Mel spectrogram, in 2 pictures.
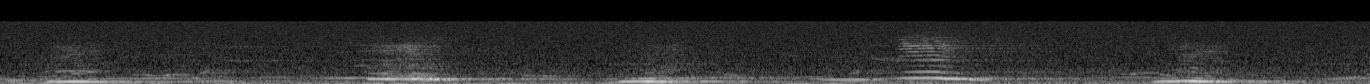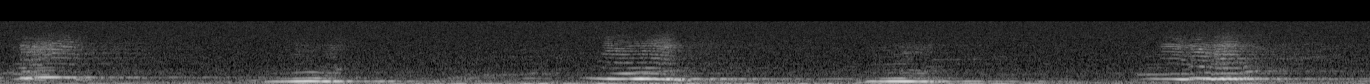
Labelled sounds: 2.3	2.6	humpback whale, 1.1 to 2.3 kHz
3.8	4.1	humpback whale, 1.8 to 2.5 kHz
8.7	9.5	humpback whale, 1.1 to 3.3 kHz
13.9	14.5	humpback whale, 1.9 to 2.5 kHz
19.7	20.5	humpback whale, 1.4 to 3.1 kHz
23.0	23.3	humpback whale, 1.15 to 1.25 kHz
25.3	26.1	humpback whale, 0.80 to 2.6 kHz

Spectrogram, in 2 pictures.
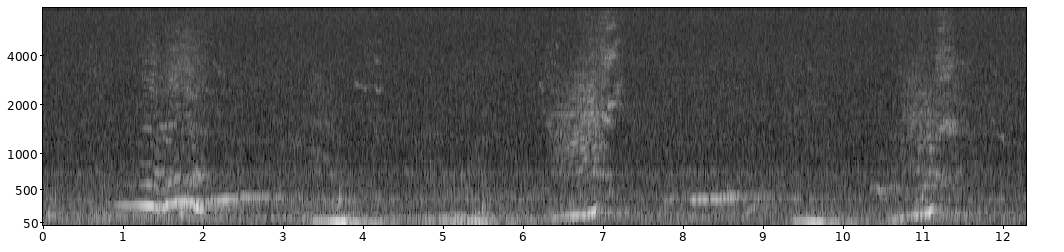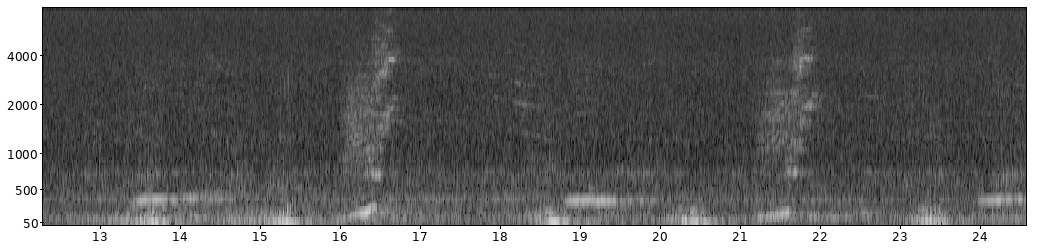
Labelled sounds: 1.4	1.7	humpback whale, 1.4 to 1.6 kHz
7.0	7.2	humpback whale, 3.8 to 4.4 kHz
11.2	11.4	humpback whale, 1.3 to 1.7 kHz
16.2	16.8	humpback whale, 0.90 to 2.0 kHz
18.2	18.5	humpback whale, 1.9 to 2.1 kHz
21.6	22.0	humpback whale, 1.9 to 3.6 kHz

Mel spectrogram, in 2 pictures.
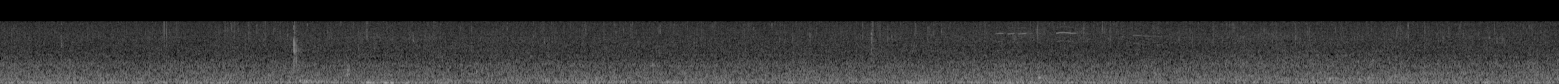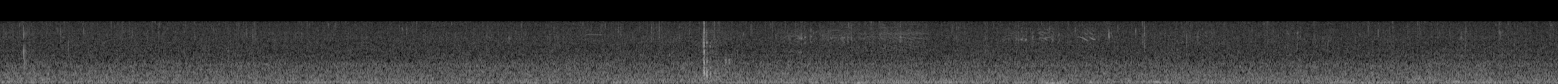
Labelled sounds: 9.9	10.8	Pacific white-sided dolphin, 4.1 to 4.5 kHz
21.4	21.6	Pacific white-sided dolphin, 3.9 to 4.1 kHz

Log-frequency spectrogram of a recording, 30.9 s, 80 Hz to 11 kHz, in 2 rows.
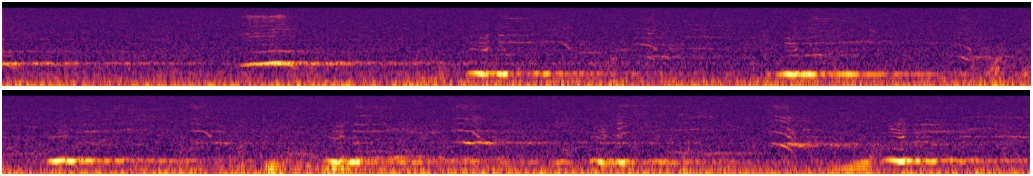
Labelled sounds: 3.6	4.3	humpback whale, 1.4 to 5.0 kHz
7.5	7.9	humpback whale, 0.99 to 4.2 kHz
9.5	9.8	humpback whale, 0.80 to 0.99 kHz
12.2	12.9	humpback whale, 0.99 to 4.1 kHz
16.6	16.9	humpback whale, 0.93 to 1.0 kHz
18.3	18.6	humpback whale, 0.80 to 1.1 kHz
20.7	21.0	humpback whale, 2.4 to 2.5 kHz
22.2	22.6	humpback whale, 0.80 to 2.1 kHz
25.7	26.0	humpback whale, 2.1 to 2.4 kHz
27.0	27.3	humpback whale, 0.80 to 2.4 kHz
29.1	29.7	humpback whale, 0.86 to 1.5 kHz

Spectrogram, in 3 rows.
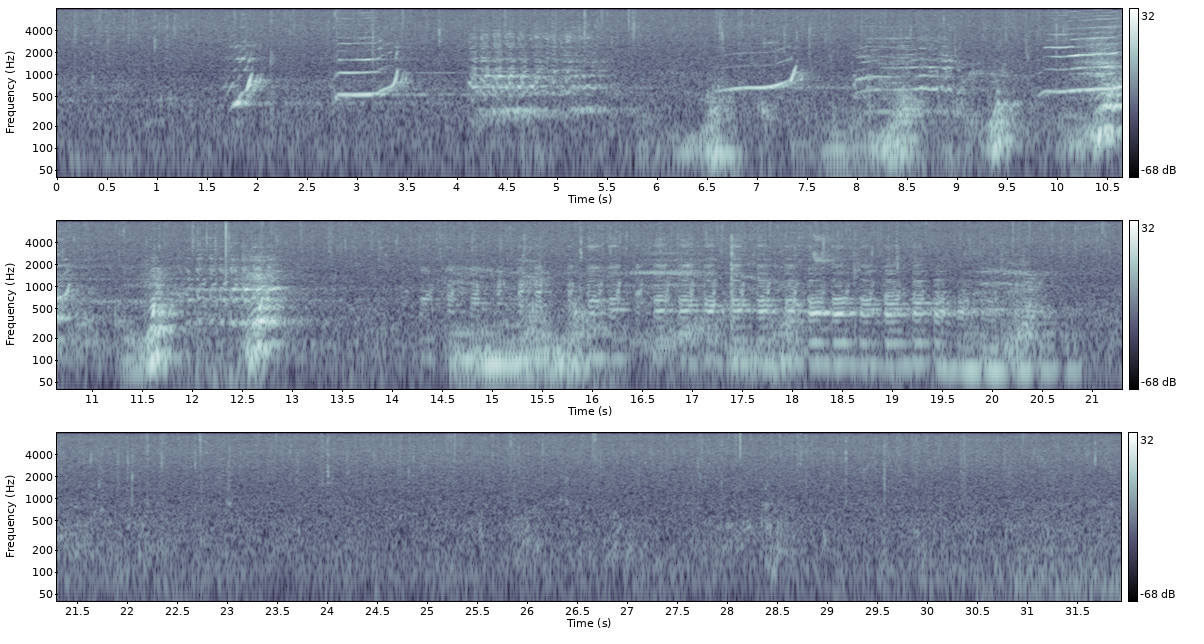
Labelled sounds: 1.9	3.4	humpback whale, 0.78 to 7.2 kHz
4.1	4.7	humpback whale, 0.78 to 1.3 kHz
6.7	7.6	humpback whale, 0.78 to 2.0 kHz
8.0	8.8	humpback whale, 0.81 to 3.2 kHz
9.1	9.4	humpback whale, 0.97 to 1.2 kHz
9.8	10.9	humpback whale, 0.78 to 7.9 kHz
11.8	12.4	humpback whale, 0.78 to 1.0 kHz
14.7	15.1	humpback whale, 1.4 to 1.9 kHz
16.3	16.7	humpback whale, 1.5 to 1.7 kHz
17.5	18.5	humpback whale, 0.91 to 3.0 kHz
19.8	20.6	humpback whale, 1.2 to 1.8 kHz

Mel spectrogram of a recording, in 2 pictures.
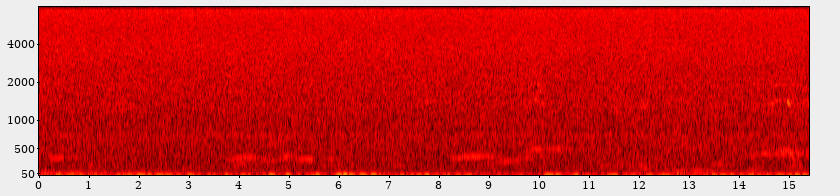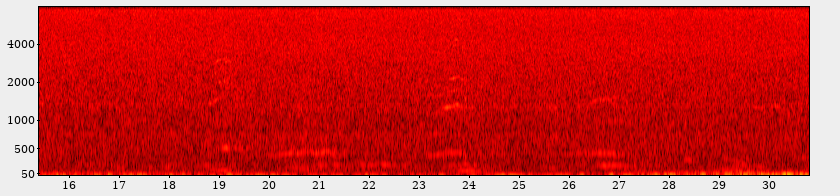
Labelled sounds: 23.4	23.8	humpback whale, 1.2 to 1.8 kHz
26.4	26.9	humpback whale, 1.3 to 1.5 kHz

